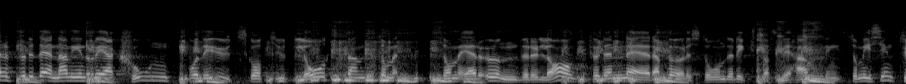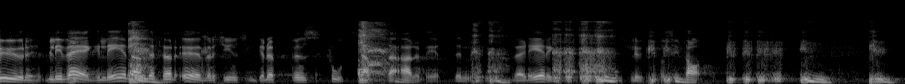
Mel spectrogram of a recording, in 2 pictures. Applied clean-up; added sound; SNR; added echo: none; Cough; 3 dB; none.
